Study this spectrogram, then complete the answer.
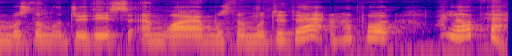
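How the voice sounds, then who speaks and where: Bright and sharp in tone, a woman talks at a fairly quick pace. Her pitch sits in the medium range. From Australia. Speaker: convert sharing her story. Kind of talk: testimony. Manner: halting, many fillers.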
